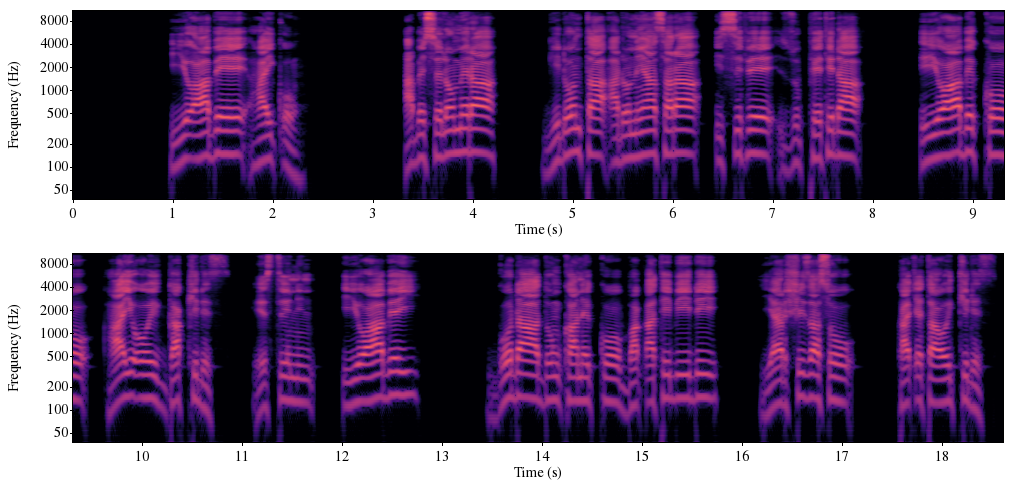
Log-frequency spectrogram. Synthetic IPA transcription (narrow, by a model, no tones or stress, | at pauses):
ʔɪjɔaːbɛɦɐjkʼːɔ̰ | ʔɐ̰bɛsɛlomɛɾɐ | ɡɪd̪ɔnt̪ːɐʔɐ̰d̪ɔnɪjaːsɐɾɐɪsːɪfɛzʊpːɛt̪ɪd̪ɐ | ɪjɔaːbɛkːɔ | hɐjɔɔjɡɐkːɪd̪ɛs | hɛst̪ːɪn | ɪjɔaːbɛj | ɡɔd̪aːd̪ʊŋkːɐnɛkːɔbɐkʼːɐt̪ɪbiːd̪ɪ | jɐɾʃɪzɐsɔ | kɐt͡ʃʼɛt̪ɐɔjkːɪd̪ɛs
